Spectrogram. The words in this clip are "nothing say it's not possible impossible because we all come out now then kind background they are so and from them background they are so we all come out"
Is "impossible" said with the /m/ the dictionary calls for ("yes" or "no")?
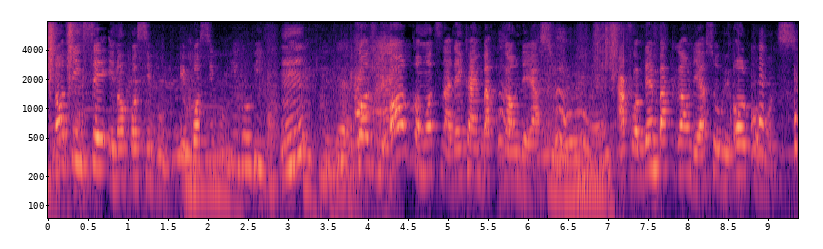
no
